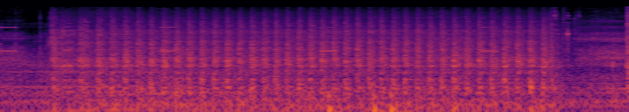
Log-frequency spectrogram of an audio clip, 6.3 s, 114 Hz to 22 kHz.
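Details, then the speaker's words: 2007 Nissan Sentra 2.0 L that suddenly lost power and died while driving, with fuel in the tank: steady cranking for five seconds after starting fluid, never catches. Points to a fuel supply fault; the pump is suspected. "it kind of sounded like it was about to catch i'm going to try one more time just with the camera down because that stuff dries so fast"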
